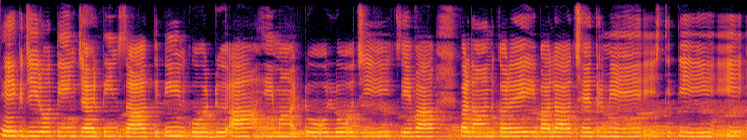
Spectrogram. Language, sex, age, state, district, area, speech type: Maithili, female, 30-45, Bihar, Madhubani, rural, read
